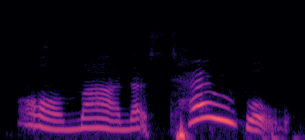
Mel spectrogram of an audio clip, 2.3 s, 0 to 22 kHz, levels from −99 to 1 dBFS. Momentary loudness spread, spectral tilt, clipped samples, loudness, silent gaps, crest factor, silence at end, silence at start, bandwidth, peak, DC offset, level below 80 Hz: 11 LU; -9.5 dB/octave; under 0.1%; -43 LUFS; none; 14 dB; 0.2 s; 0.15 s; 6.4 kHz; -28 dBFS; under 0.1%; -60 dBFS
